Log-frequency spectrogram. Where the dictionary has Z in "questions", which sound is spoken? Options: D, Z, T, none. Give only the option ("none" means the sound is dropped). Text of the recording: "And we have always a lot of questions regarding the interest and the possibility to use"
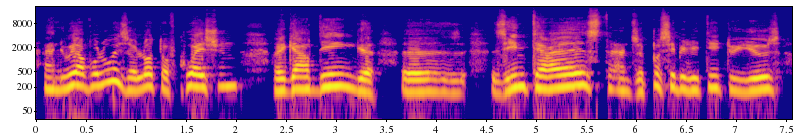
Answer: none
